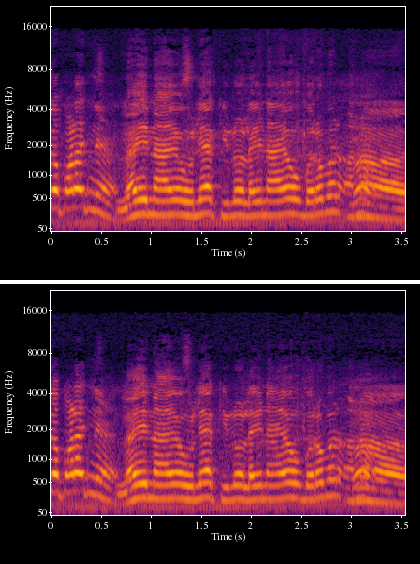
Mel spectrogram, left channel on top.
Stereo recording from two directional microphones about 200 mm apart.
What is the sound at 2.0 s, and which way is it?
Speech, 10° right (ahead or behind).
